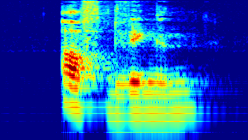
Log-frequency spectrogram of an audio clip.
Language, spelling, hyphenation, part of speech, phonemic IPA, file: Dutch, afdwingen, af‧dwin‧gen, verb, /ˈɑvˌdʋɪŋə(n)/, Nl-afdwingen.ogg
- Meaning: 1. to coerce, obtain by force 2. to enforce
